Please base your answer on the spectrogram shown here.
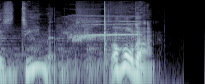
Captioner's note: scream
